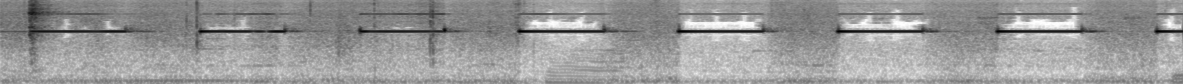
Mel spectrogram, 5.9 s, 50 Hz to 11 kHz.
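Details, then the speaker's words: 1996 Suzuki Bravo (RC100 striping) two-stroke moped; high shrill beep about 75 per minute as soon as ignition is on, from a turn-signal buzzer likely added by a previous owner; owner thinks it is malfunctioning, cause unconfirmed. Buzzer sounding continuously. "Oke, nih kayak gini tuh suaranya. Nah ini mungkin lagi error nih. Jadi udah nyalain kontak aja udah nyala nih, udah bunyi."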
